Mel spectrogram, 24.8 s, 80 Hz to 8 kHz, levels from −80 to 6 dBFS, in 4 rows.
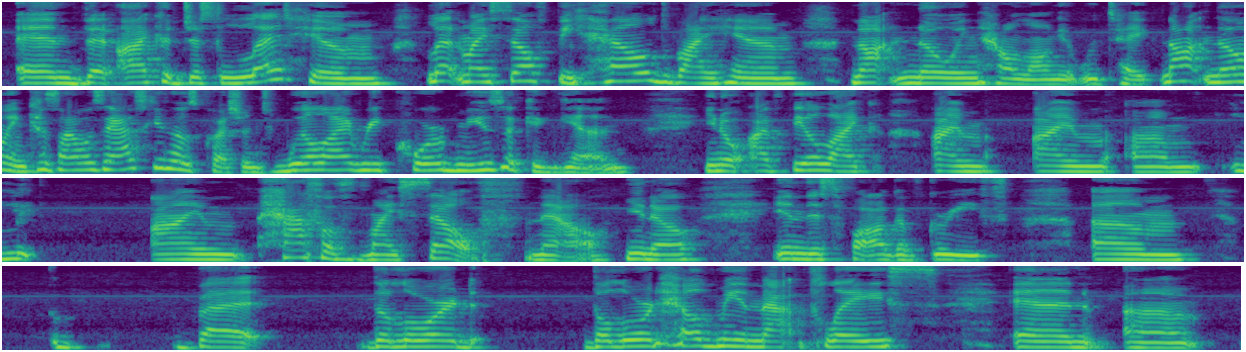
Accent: American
